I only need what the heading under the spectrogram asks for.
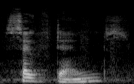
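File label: "South Downs", English; place-names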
